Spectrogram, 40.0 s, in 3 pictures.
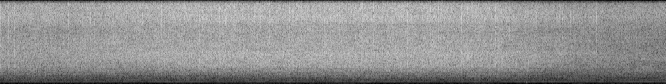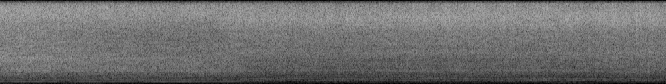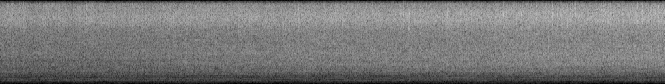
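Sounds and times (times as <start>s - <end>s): model train motor hum: 0.0s - 39.9s
model train wheels rolling on rail: 0.0s - 39.9s.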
